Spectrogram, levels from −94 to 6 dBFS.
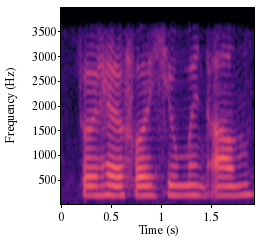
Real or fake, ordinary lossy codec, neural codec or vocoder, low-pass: fake; none; codec, 16 kHz, 8 kbps, FunCodec, trained on Chinese and English, 25 frames a second; 3.6 kHz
